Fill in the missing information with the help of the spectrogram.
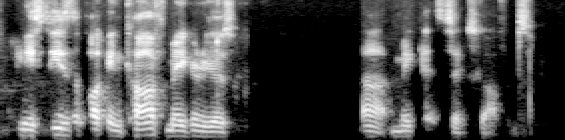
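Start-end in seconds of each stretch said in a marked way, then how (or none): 2.7-3.9 dry, flat, deadpan whisper. Retelling a western scene with the coffin maker: dry deadpan Clint Eastwood delivery. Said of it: "no humor in it, just, like, dry".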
